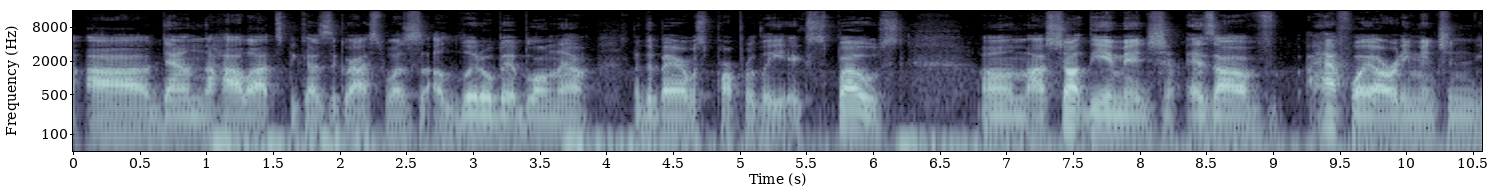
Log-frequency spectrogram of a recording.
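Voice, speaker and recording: A man with a Kentucky accent, congested and slightly hoarse, explaining one of his photos in a relaxed, rambling way with lots of "um.". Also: lowish voice. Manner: relaxed, rambling, frequent "um" fillers. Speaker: photographer and channel host. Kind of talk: casual talk-to-camera explainer. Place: indoors.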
